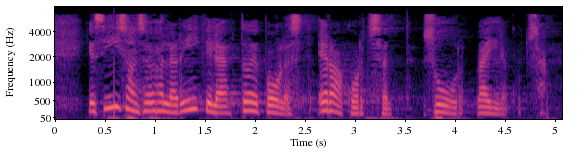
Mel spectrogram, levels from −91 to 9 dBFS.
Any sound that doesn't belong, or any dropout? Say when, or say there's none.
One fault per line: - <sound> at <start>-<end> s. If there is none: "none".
none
